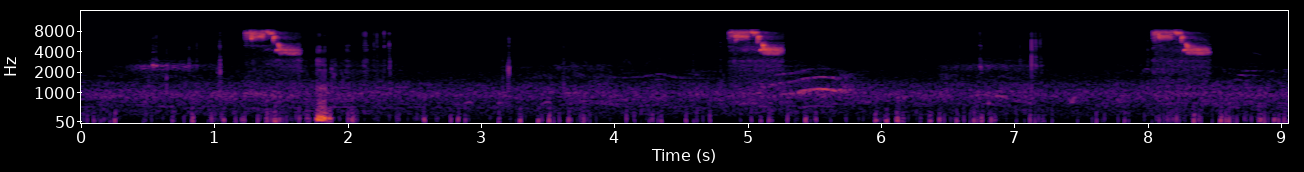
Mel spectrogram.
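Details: Blue-black grassquit singing at night, very agitated and singing nonstop: three short, buzzy, high-pitched bursts, each about half a second, repeated roughly every three and a half seconds over low background noise and faint clicks.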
